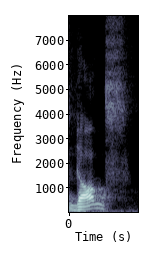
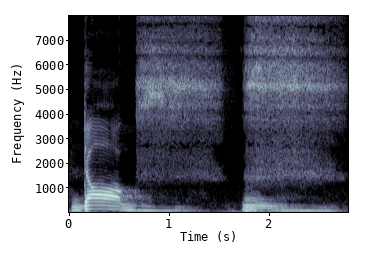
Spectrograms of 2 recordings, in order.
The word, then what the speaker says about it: dogs: In the same way, dog, the plural is D-O-G plus S, but we pronounce it as dogs, whereas the correct pronunciation is dogs. Because we don't have this Z sound in Malayalam.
